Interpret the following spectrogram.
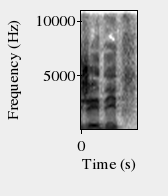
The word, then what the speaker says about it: gedit: Moi je dis gedit, c'est comme ça, c'est bon, c'est comme ça, j'ai francisé la prononciation.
